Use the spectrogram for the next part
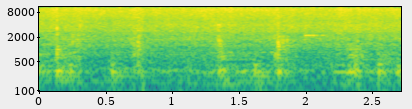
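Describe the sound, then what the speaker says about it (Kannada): Grated tender jackfruit palya is stirred in a hot pan, a steady close sizzle with soft repeated scraping strokes every half second or so, no voices. "ನಿಧಾನವಾಗಿ ಹಾಕಿ ಹಾಗೆ ಅದನ್ನು ಕೈಯಾಡಿ"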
